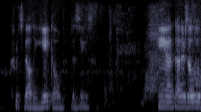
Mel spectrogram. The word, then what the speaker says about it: Creutzfeldt-Jakob: Another type of prion disease is listed here that affects humans, the CJD, Creutzfeldt-Jakob disease, it's called. This J is pronounced with a Y, Creutzfeldt-Jakob disease.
